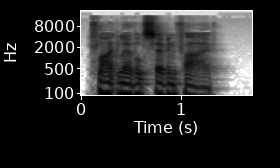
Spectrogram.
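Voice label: flight level 75, Australian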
